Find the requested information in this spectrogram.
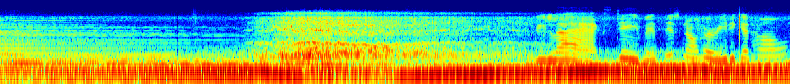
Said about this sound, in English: In this mess of traffic. Must be a wreck or something up ahead.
